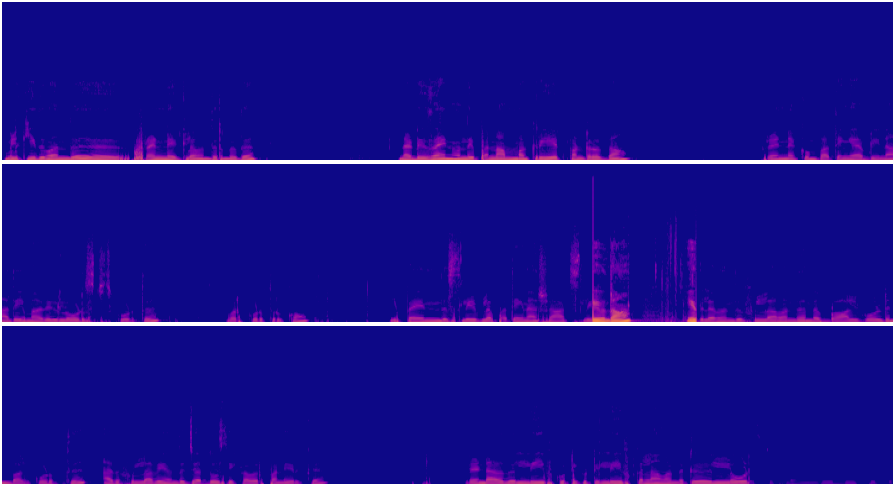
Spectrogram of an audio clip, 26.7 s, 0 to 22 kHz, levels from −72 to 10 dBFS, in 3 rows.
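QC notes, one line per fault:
14.82–15.85 s, sudden gain jump: level and background noise rise together by about 24 dB in a single step, likely a gain setting applied without a ramp.
25.29 s to end, sudden gain jump: sound and noise floor drop together by about 22 dB at once, with no fade, pointing to the same unramped change.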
